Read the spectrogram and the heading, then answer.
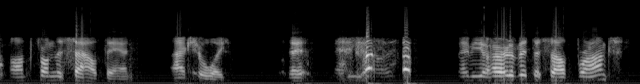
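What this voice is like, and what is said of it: New York accent. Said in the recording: “that's a little New York accent, maybe”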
